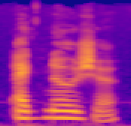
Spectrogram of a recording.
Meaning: 1. The inability to recognise objects by use of the senses 2. Ignorance
- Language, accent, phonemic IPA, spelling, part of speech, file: English, US, /æɡˈnoʊ.ʒə/, agnosia, noun, En-us-agnosia.ogg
